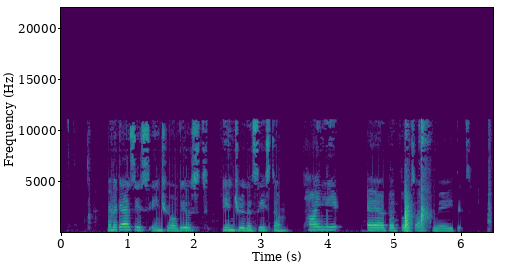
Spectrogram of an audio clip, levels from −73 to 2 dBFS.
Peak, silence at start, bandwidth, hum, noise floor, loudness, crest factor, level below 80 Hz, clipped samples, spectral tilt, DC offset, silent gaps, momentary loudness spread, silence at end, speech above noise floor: 0 dBFS; 0.4 s; 12 kHz; none; -52 dBFS; -25 LUFS; 26 dB; -56 dBFS; under 0.1%; -3 dB/octave; under 0.1%; none; 13 LU; 0 s; 27 dB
